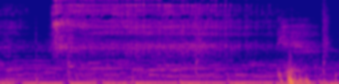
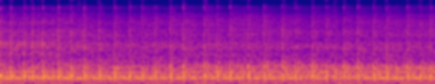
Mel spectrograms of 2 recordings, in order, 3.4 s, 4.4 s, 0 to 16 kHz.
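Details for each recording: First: Honda CR125 two-stroke rebuild: removed, likely original crankshaft main bearing spun by hand gives a gritty, ratchety rattle instead of a smooth spin; worn bearing. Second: Honda CR125 two-stroke with Pro Circuit pipe, first start of the day after a full rebuild: crisp, rapid popping that holds an even idle and picks up cleanly on the throttle; engine sounds healthy.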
